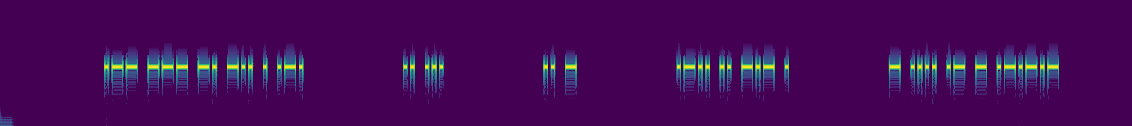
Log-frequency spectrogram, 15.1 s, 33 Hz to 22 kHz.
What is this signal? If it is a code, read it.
Morse code, heard as a keyed tone, about 25 wpm, 700 Hz. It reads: WONDER IS IT LIKE THAT.
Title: 4x Word-Spacing - Sentences from Top 500 Words - 25wpm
